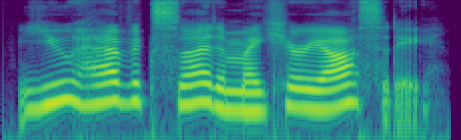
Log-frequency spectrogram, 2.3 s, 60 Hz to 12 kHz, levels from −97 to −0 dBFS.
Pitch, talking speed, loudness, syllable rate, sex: 225 Hz, 130 wpm, -15 LUFS, 4.9 syllables/s, female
